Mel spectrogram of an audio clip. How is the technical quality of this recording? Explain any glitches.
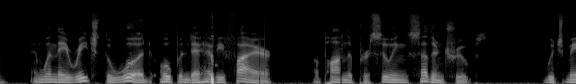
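The speech has three audible faults in its middle: two short decoding glitches and one stretch of crackle.

A corrupt frame decoded appears twice, at 2.11 to 2.17 s and again at 3.39 to 3.43 s. The first spans what sounds like a couple of codec frames, the second about one. Damaged bits in each compressed frame were decoded as if valid, so misread gains and codes put energy at the wrong frequencies. The result is a brief chirp or blip lasting only as long as the damaged frames.

Processor overload crackle runs from 2.59 to 3.00 s. The processor repeatedly failed to finish small audio buffers on time. Each missed deadline dropped in a short hole of silence with hard edges, and the gaps fit buffers of around 10 ms, with several misses in that span. Strung together, these dropouts sound like a gritty, tearing crackle over the speech that stops once the load clears.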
